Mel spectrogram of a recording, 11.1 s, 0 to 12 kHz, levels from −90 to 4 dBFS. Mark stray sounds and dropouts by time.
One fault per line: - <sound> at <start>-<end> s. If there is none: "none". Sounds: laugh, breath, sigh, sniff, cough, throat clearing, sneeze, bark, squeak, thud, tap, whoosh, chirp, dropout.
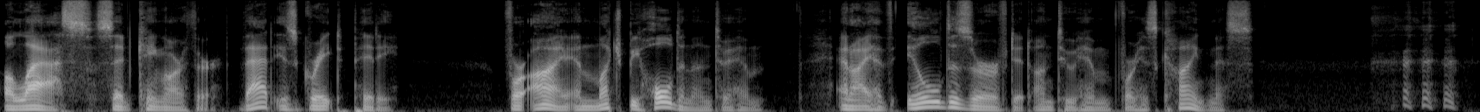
- laugh at 10.3-11.0 s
